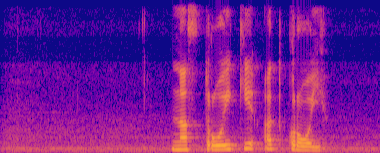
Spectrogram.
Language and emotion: Russian, neutral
